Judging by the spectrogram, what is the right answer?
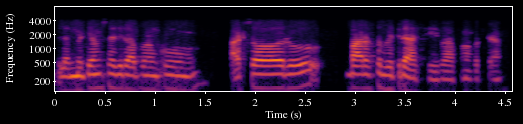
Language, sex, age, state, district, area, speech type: Odia, male, 45-60, Odisha, Nuapada, urban, conversation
